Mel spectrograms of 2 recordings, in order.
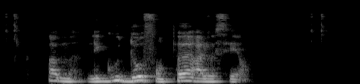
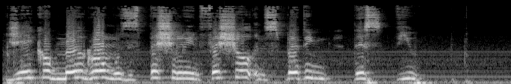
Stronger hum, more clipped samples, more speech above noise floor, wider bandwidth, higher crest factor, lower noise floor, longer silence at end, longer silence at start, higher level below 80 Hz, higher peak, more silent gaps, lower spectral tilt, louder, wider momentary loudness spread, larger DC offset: neither; neither; first, 59 dB vs 21 dB; second, 11.5 kHz vs 17 kHz; first, 18 dB vs 12 dB; first, -85 dBFS vs -31 dBFS; first, 1.1 s vs 0.1 s; about the same, 0.15 s vs 0.05 s; second, -68 dBFS vs -26 dBFS; second, -10 dBFS vs 0 dBFS; neither; first, -7 dB/octave vs -4 dB/octave; second, -26 LUFS vs -11 LUFS; first, 11 LU vs 8 LU; neither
